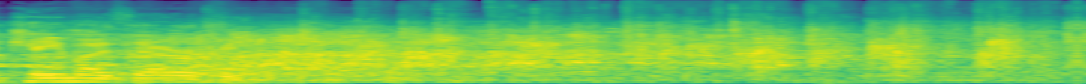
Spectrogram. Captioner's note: audience laughing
